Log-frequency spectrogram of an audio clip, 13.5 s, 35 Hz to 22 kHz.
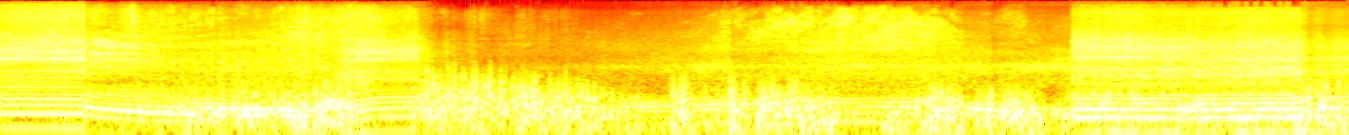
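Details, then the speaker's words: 2005 Polaris Sportsman 400 4x4 plowing ATV riding at full throttle: engine stutters and misses unevenly, breaking up as if bouncing off the rev limiter, low power and slow; picks up speed with gradual throttle; cause unknown. "break up here this is full speed right here so obviously something wrong you hear that breaking up pretty good"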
